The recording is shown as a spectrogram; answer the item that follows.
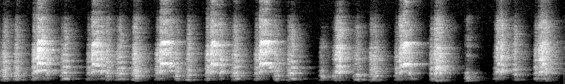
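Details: Two-year-old hand-reared hunting chukar partridge in Tojikobod district, Tajikistan, calling with loud, grating, clucking notes in an uneven run, about three per second.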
